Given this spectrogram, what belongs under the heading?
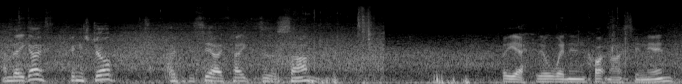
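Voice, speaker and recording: A middle-aged handyman with a fairly high-pitched, expressive voice talks briskly while showing completed work outdoors at a driveway gate. He's chatty, with lots of ums and restarts, and his body-worn action camera records background noise.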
